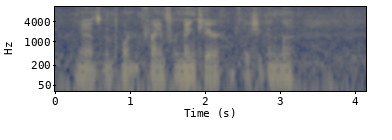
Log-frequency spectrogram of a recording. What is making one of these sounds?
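A cue tip strikes a snooker ball with a soft click.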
